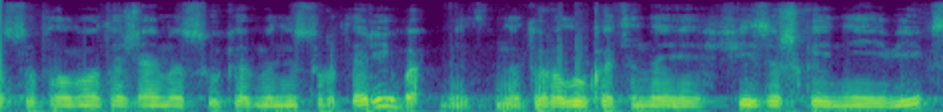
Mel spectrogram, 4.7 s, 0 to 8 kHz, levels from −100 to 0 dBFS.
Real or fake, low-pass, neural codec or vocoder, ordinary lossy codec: fake; 7.2 kHz; vocoder, 44.1 kHz, 128 mel bands every 256 samples, BigVGAN v2; AAC, 48 kbps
